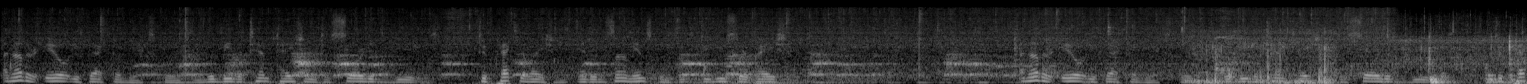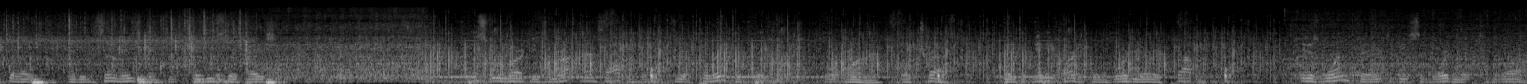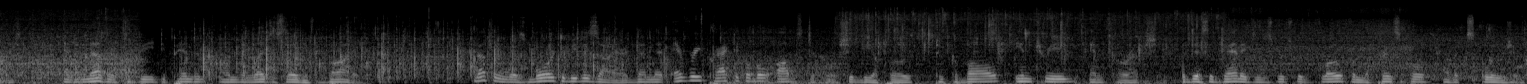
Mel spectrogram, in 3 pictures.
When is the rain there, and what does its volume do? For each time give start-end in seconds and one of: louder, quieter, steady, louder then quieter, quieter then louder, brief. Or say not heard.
0.0-45.7 louder then quieter.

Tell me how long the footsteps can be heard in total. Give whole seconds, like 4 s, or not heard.
6 s.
